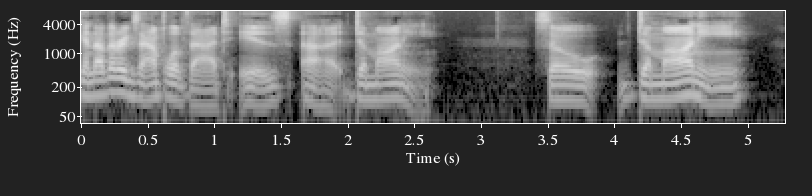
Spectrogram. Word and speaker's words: Domani: i was calling them demain and again we've got this like e at the end that I just didn't realize was something that you're supposed to pronounce kind of like Hermione but yeah domani now speaking of that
